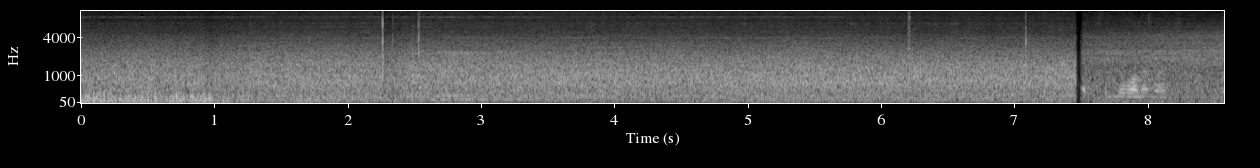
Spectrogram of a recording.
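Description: An electric train approaches slowly around a curve.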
